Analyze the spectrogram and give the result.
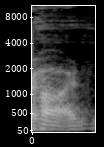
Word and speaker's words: Eberhard: Is that how I pronounce it in English? – I don't know. I suppose so. – Because we've podcasted before. – Eberhard, maybe. – Eberhard. – Maybe Eberhard. – Both sounds equally cool or and strange.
